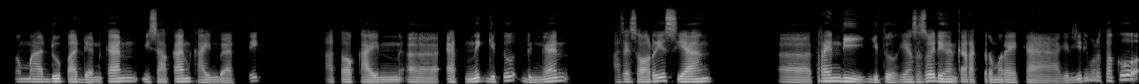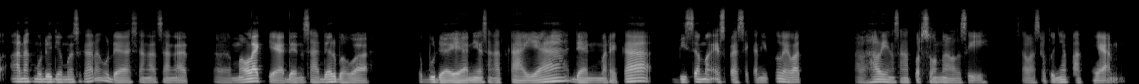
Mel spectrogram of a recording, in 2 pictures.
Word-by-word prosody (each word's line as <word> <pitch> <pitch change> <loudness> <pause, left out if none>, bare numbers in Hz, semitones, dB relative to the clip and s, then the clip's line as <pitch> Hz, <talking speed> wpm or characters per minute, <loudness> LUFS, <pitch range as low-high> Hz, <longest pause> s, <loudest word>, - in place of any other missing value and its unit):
memadu 125 +1 0
padankan 120 +5 +2
misalkan 120 +4 +2
kain 110 -4 -2
batik 105 - -5 0.7
atau 115 0 -2
kain, 110 0 -1
eee, 100 -3 -2
etnik 125 +4 +2
gitu 170 +10 -1
dengan 130 +7 +1 0.5
aksesoris 125 +6 +2
yang, 125 +3 +5 0.7
eee, 110 -2 -2
trendi 145 -6 +5
gitu, 115 -2 -1
yang 115 +1 -1
sesuai 145 +5 +3
dengan 120 -3 +5
karakter 115 +1 -1
mereka. 100 -5 -2
Jadi 100 +8 -4
menurut 95 +7 -6
aku 210 +8 +2
anak 130 0 0
muda 120 -2 0
jaman 115 0 0
sekarang, 125 -6 -3
udah 100 -1 -1
sangat-sangat, 100 -1 -5 0.2
eee, 100 -2 -11
melek 130 +8 +6
ya 95 -1 +2
dan 100 0 -1
sadar 110 +4 +1
bahwa 100 -2 -1 0.5
kebudayaannya 100 -2 +1
sangat 100 -1 -4
kaya 105 - +2
dan 100 - -2
mereka 130 - +3 0.2
bisa 115 +3 -1
mengekspresikan 110 -3 -2
itu 100 +6 -9
lewat 110 -2 +1 0.6
hal-hal 105 +4 -2
yang 110 -3 0
sangat 100 -1 -4
personal 105 -3 -2
sih, 95 +2 -5 0.2
salah 95 -2 -8
satunya 100 +3 -4
pakaian. 90 -3 -2
110 Hz, 140 wpm, -26 LUFS, 100-125 Hz, 0.7 s, melek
